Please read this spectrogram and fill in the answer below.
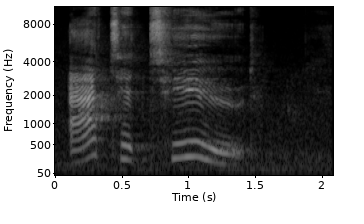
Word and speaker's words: attitude: It's spelled like devant, but we say devant. Good job. Our next word, attitude.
